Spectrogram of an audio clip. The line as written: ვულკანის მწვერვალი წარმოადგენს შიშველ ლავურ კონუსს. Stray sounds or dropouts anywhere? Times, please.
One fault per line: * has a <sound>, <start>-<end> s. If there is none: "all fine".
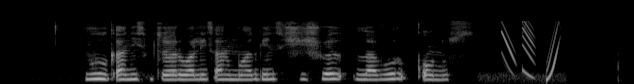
* has a chirp, 5.0-5.6 s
